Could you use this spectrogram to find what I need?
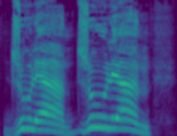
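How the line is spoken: Delighted yell. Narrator (Russian): Жан, который восторженно завопил

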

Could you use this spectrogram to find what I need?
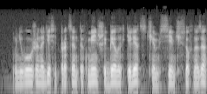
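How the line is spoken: Plain. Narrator (Russian): сказал доктор

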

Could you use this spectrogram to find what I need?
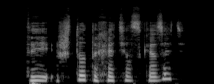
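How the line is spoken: Soft inquiring tone. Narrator (Russian): мягким тоном осведомился Патриций

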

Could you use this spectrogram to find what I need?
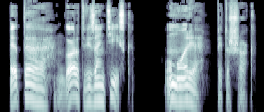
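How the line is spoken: Sighing. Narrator (Russian): вздохнул я

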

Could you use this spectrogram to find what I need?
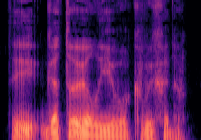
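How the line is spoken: Quiet question. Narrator (Russian): спросил он тихо

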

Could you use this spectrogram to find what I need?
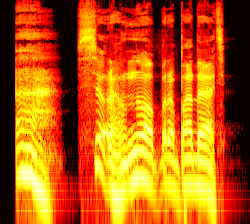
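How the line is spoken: Hoarse rasp. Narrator (Russian): прохрипел сержант Талус

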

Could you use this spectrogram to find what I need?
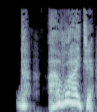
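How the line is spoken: Exclaiming. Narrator (Russian): воскликнул Билл

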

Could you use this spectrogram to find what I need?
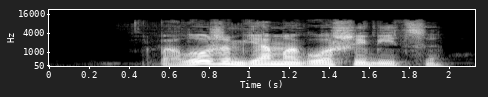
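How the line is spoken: Angry reply. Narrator (Russian): сердито ответил я

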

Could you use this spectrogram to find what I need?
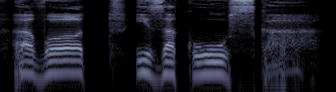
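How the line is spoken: Thunderous rumbling voice. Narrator (Russian): громовым голосом пророкотал

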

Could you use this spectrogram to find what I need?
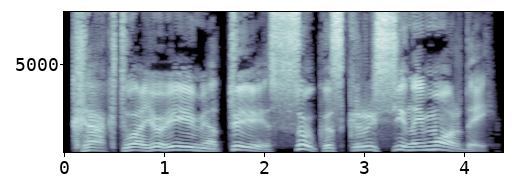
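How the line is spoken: Shouted. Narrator (Russian): прокричал я

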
